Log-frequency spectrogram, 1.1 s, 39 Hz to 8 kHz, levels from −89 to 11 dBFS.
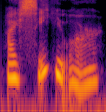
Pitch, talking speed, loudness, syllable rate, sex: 185 Hz, 225 wpm, -16 LUFS, 5.6 syllables/s, female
